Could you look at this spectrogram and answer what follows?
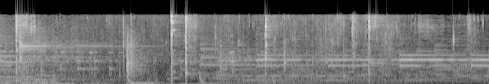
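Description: Crab noodle salad with cucumber, radishes and dressing tipped out of a container into a big serving bowl, with wet squishy slides, a few sharp clinks and taps against the dish, close and fairly clear.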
